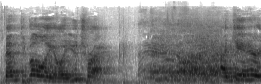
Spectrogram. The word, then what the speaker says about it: Bentivolio: pronounce my name correctly you gotta sing it when you say it bentivolio you try I can't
